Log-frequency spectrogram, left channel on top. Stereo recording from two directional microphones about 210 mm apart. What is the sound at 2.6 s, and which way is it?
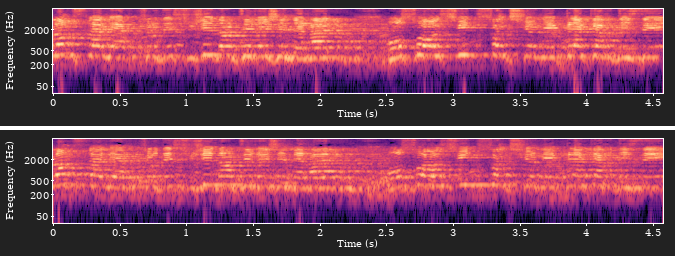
A woman's voice, 50° left (ahead or behind).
